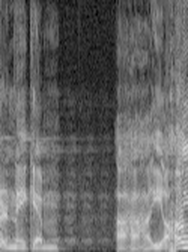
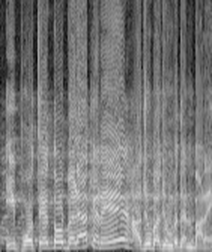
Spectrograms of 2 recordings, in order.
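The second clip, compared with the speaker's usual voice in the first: impassioned preaching; 9 semitones higher than usual. Acted. Preacher warning the gathering, high and impassioned. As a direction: drive home the misery of ego.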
